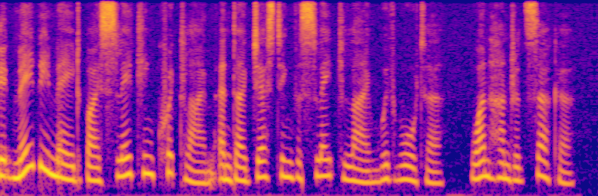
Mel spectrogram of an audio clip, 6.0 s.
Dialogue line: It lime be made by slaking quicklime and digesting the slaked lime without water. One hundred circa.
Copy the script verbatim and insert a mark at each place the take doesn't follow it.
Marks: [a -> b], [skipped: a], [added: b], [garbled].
It [lime -> may] be made by slaking quicklime and digesting the slaked lime [without -> with] water. One hundred circa.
